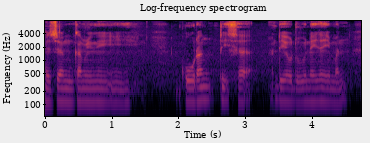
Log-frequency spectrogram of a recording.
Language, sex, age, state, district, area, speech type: Bodo, male, 30-45, Assam, Kokrajhar, rural, spontaneous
